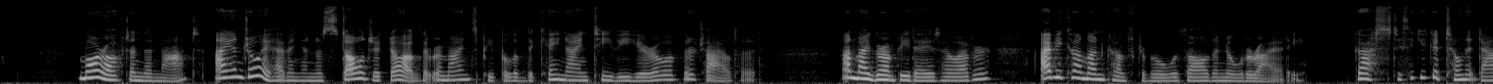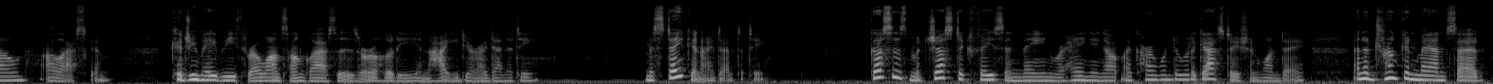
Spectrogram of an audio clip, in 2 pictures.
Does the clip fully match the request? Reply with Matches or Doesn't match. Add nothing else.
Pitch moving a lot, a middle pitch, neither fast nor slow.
Matches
